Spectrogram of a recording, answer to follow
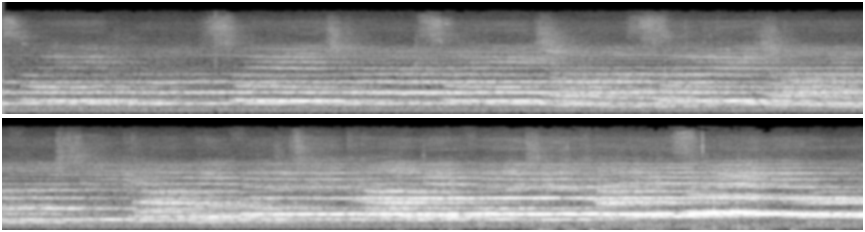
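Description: All-female a cappella choir singing sustained chords in several parts, growing louder through the second half.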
